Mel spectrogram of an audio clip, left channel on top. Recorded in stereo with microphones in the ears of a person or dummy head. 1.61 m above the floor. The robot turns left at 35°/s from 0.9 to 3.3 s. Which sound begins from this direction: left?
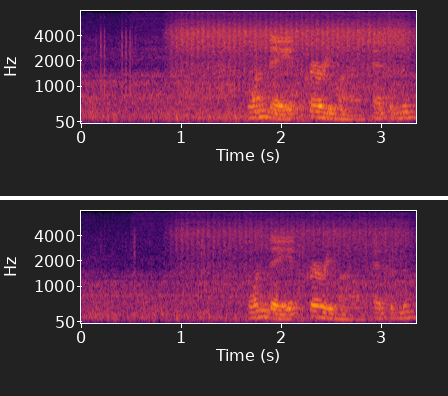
A man speaking, at 1.6 s.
